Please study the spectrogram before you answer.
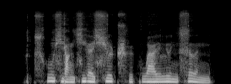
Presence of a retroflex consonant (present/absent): present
